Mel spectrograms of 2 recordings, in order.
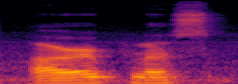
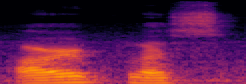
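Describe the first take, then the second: Both takes have the same delivery.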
